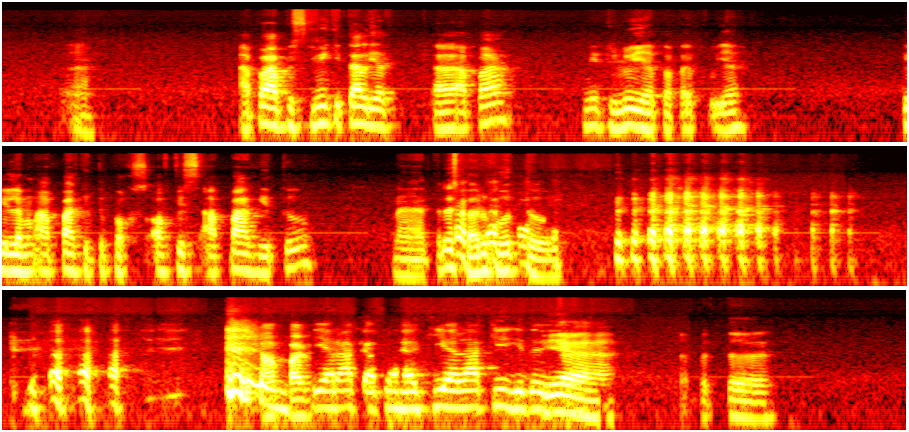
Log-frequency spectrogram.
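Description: A young man talks calmly over an online call.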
